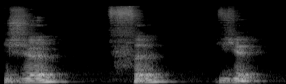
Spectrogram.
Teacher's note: todas elas terminam com uma vogal, essas sílabas, e portanto são vogais fechadas.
